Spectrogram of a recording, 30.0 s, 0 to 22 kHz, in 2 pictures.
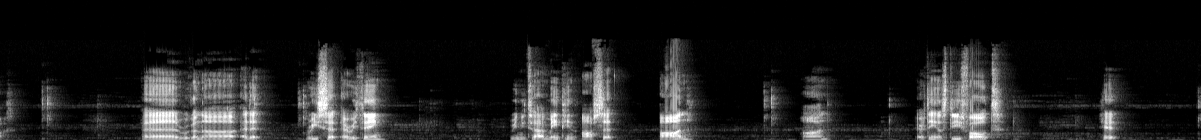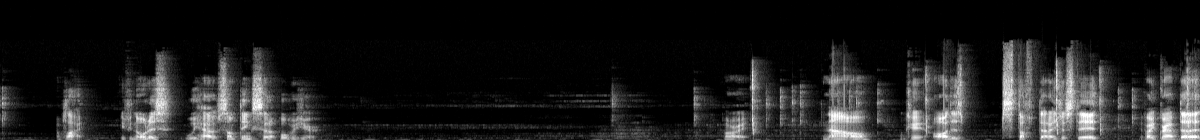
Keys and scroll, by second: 29.7 w.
